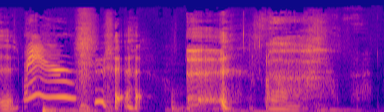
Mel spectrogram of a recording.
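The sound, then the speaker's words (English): A person imitates a cat, letting out a string of three or four fairly loud meows with rising and falling pitch, some sounding strained and throaty. “And he'd be like... Meow.”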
